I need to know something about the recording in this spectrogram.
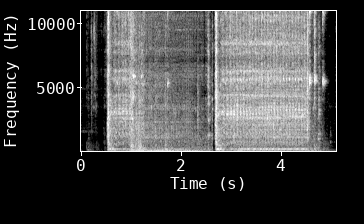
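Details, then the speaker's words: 30 hp outboard on a 14 ft alloy boat, barn-stored for years: catches twice and runs with an uneven, stumbling beat; one cylinder misfiring from an internally shorted spark plug, both getting fuel; fixed with a new plug. "all right must be a dodgy plug that'll explain what wasn't running too well"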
